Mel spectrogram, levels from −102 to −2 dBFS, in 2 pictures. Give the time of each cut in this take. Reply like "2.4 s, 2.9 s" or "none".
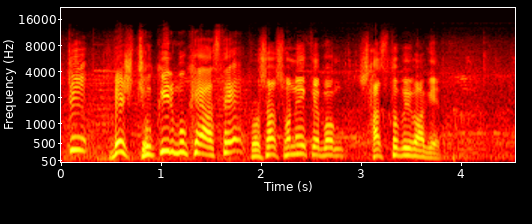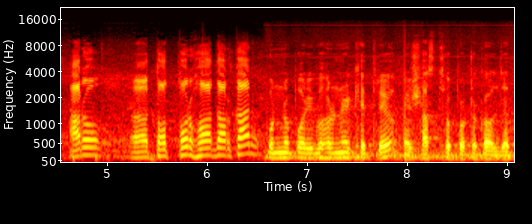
1.8 s, 6.5 s, 8.0 s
